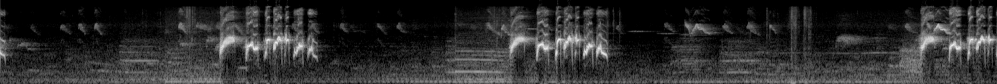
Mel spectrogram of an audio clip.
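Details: Red-whiskered bulbul morning song in the twisting-voice style, a decoy recording to goad other birds into singing. Three loud bursts of rapid, twisting whistled notes, each about a second long, come roughly every three seconds, with faint chirps between.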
